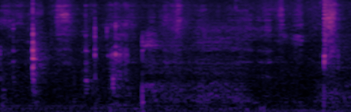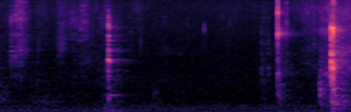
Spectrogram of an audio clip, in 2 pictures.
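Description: Hand-working of a wooden rigid heddle loom: soft rustling of yarn and a scattering of light wooden clicks and taps as heddles are shifted and the tabby weft is handled. A sharper knock comes near the end.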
